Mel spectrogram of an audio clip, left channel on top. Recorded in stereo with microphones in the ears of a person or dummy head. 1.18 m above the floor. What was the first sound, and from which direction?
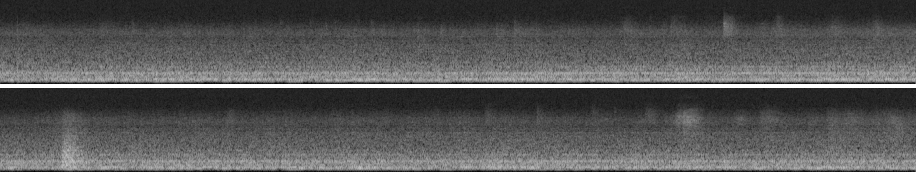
Only background noise.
